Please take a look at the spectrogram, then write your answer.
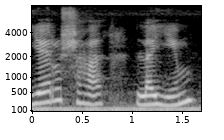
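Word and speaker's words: ירושלים: yahwe so Mga kapatid ang Jehova shama po ay kasing tunog ng yerushalayim para sa israel ' ba ito ang pang hebreong bigkas para sa Jerusalem ang pangalang ito ay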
